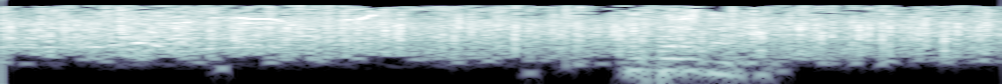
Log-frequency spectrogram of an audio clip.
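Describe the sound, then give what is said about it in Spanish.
Sustained audience ovation at a show in Morón, a dense steady patter of many hands clapping at once, fairly loud, with a brief low rumble partway through. “Vamos a saludar, por favor, con una ovación”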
